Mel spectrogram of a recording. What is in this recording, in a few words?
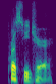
"procedure", American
